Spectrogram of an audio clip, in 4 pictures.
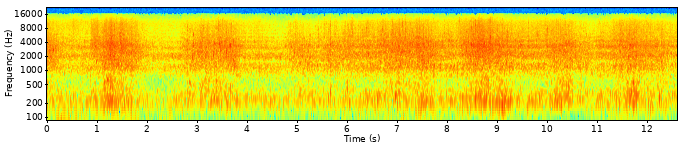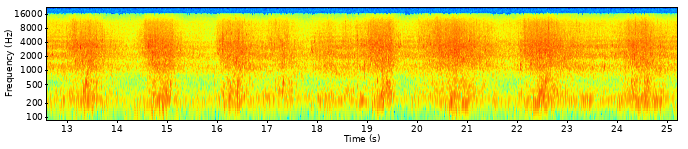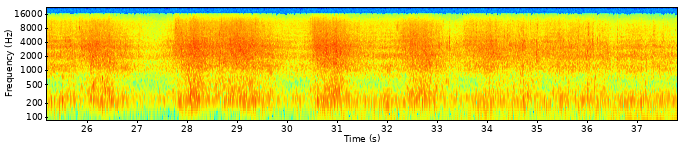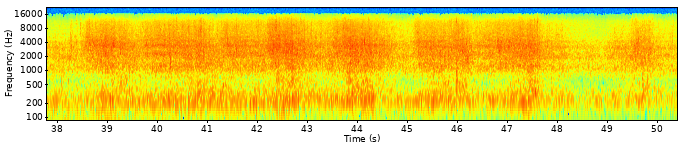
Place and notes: Rostrevor, Northern Ireland - Tide Going Out
Recorded with a pair of DPA 4060s and a Marantz PMD661
Newry, Newry and Mourne, UK, 20 February 2016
